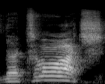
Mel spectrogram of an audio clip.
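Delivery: the dragon barks out at the torch; sudden dragon cry. Acted.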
